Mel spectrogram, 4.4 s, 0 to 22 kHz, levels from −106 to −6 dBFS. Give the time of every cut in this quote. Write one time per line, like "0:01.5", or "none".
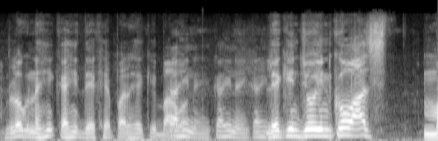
none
